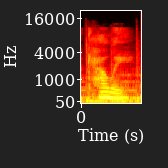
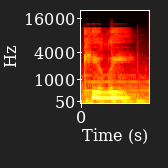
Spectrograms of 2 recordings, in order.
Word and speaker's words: Keeley: more and I realized she was calling my daughter Kelly my daughter's name is Keeley pronounced Keeley so after school was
